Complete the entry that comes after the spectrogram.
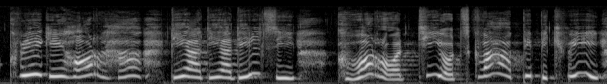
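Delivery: high, swooping bird-call syllables; answering bird code. Acted. Wife answering in nightingale code into the receiver, high chirping. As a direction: chirp nonsense syllables in leaping calls. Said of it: "ich antworte in den Hörer".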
